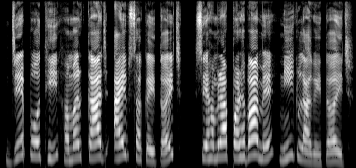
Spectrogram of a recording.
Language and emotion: Maithili, neutral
